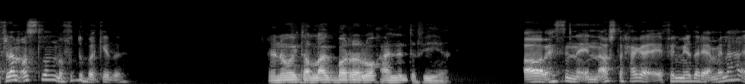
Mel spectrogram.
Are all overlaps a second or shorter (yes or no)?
yes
